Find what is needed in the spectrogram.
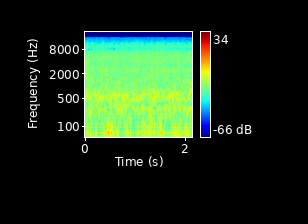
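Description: Steady rushing and splashing of water churned by crowded fish thrashing in a seine-netted pond enclosure.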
